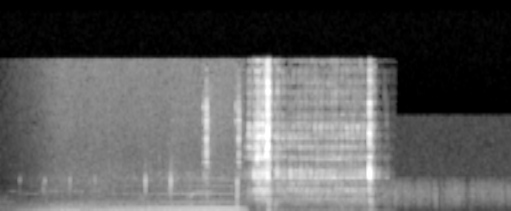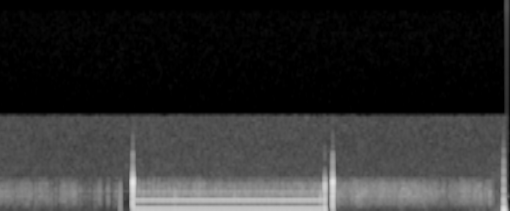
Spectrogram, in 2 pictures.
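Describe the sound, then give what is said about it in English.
A telephone call is placed: mechanical clicking and rattling of a dial, then a steady electronic tone with harmonic bands lasting about two seconds before cutting off. No one speaks. “Change that would come with one quick phone call.”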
